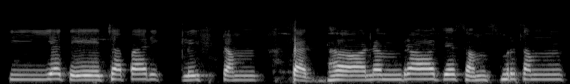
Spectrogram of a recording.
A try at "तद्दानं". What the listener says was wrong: It is not taddanam, taddanam, double da. Taddanam.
